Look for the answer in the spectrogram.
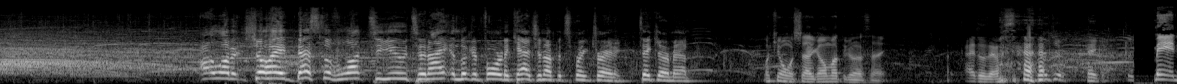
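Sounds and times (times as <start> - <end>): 
fans applauding: 0.0 - 11.4
speech: 2.0 - 9.0, 9.6 - 11.7
laughter: 9.8 - 11.4.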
